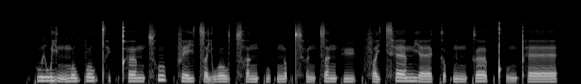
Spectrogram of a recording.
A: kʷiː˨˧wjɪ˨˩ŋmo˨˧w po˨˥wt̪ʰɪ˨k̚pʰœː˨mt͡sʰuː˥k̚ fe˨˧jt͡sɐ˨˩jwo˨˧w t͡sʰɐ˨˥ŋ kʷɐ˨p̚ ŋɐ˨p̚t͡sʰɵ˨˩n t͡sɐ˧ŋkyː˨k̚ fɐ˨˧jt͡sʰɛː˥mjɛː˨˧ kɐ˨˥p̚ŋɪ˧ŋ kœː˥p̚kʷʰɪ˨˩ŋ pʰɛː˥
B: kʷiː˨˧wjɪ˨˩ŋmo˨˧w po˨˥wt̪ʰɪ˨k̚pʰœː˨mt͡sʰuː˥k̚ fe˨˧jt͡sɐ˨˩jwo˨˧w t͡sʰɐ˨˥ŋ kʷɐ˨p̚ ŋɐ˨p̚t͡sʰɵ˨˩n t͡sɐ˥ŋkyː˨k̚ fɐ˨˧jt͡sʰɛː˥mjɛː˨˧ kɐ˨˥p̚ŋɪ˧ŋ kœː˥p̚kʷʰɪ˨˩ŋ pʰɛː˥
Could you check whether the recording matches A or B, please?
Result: A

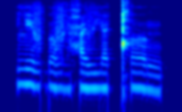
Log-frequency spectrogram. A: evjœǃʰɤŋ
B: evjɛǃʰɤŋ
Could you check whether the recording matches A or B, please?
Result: B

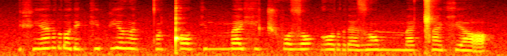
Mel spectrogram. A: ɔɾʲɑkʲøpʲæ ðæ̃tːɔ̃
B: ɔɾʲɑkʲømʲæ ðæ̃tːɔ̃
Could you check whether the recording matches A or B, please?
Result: A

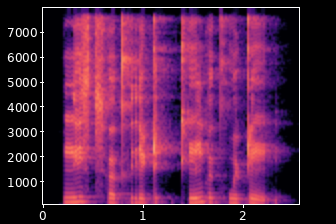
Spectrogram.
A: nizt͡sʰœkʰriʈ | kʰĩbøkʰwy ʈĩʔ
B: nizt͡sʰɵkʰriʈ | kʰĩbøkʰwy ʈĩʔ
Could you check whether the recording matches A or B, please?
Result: A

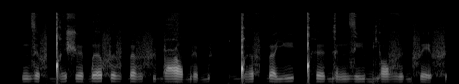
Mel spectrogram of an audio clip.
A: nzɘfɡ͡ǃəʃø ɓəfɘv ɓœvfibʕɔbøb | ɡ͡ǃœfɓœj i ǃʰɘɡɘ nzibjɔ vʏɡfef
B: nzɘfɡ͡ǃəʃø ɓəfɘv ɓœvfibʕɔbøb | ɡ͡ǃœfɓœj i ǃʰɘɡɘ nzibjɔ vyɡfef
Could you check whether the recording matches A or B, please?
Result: A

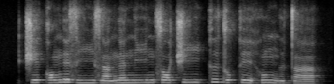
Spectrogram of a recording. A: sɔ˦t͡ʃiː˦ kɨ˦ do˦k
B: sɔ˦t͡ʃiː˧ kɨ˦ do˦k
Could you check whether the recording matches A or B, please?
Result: A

